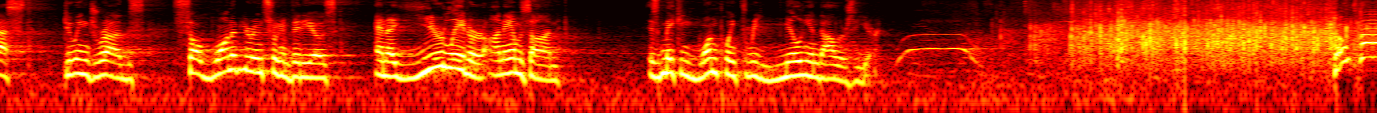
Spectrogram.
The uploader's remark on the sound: you get a throwback clip today from a keynote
